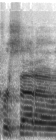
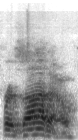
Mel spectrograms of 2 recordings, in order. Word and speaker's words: Perceto: of one of what perceto is uh he's the drummer on the album whereas i called him for 25 years presado yeah kevin would mispronounce my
